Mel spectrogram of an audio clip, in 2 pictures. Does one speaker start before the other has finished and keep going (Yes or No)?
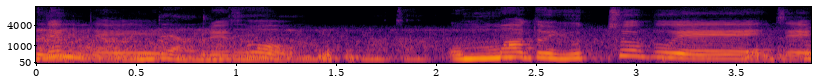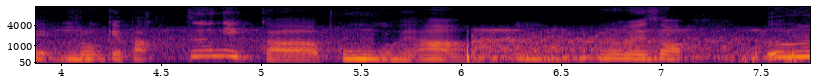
Yes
